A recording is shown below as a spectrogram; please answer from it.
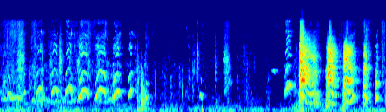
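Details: A German Shepherd puppy gives a run of short, wavering whimpers that pause briefly and then return as louder, sharp yelping barks.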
